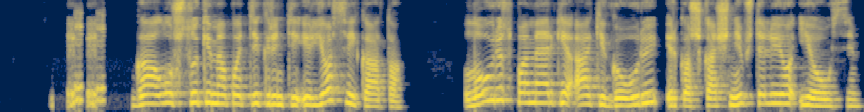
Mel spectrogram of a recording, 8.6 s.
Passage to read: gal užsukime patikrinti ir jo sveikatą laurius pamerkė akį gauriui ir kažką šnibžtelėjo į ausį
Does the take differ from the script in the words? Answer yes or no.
no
